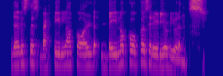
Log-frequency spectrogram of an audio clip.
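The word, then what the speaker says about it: Deinococcus radiodurans: Okay, I want everybody to pronounce this name, डेनोकोकस रेडियोड्यूरेंस. बोलो. डेनोकोकस रेडियोड्यूरेंस.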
